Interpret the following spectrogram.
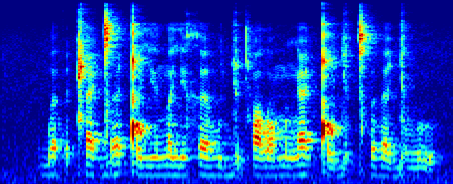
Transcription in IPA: bʌθʊǁæɡ͡ǀɜ ǃʊlʲʊ nɒlʲʌxɜvu ɟɒcʰɒlˠu mʊŋæ ǃʊɟɜ ǀʰʊðɜɟʌ vu

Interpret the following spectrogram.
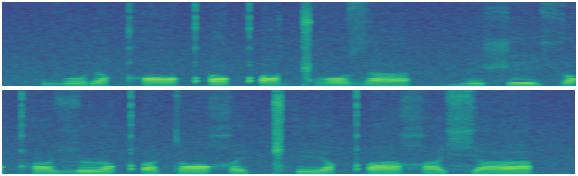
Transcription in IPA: voɾɨqʰɔqʼo qʼɒɡ͡ǁɔza | beʃeço qʰə˞ɮə˞qʼə tɒχe ǁʰe qʼaχa ɕa

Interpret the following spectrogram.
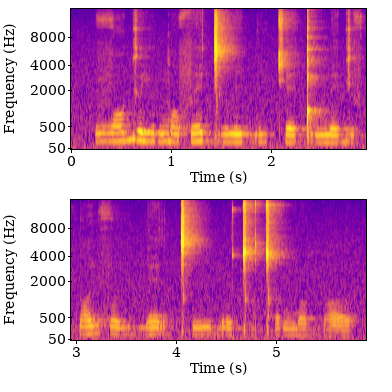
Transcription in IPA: vɔɡʲojʉŋ͡mɔ feɡ͡ǀi liɡ͡buʎ cʰeǃi ŋ͡meɡʲʉf ɡ͡bɔʎfoʎu ɡ͡ber ǀʰi ɓuɡ͡ǀɔǀʰo ŋ͡moɡ͡bɔo̯

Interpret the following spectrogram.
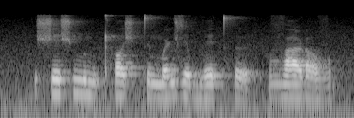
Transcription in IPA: ʃeʃmɪm ʈʰʌʃt̪ɪm əɳ zɪbet̪ʰɘ | vaɽʌv

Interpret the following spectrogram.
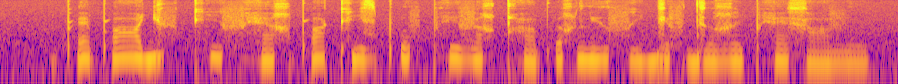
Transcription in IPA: pʼæpʼɑɟyf kʰif hæχpʼɑ kʼizpʼof pʰevæχqʰopʼɯχ lʲɯ fiɡʲɑf dɯʁi pʰæxɑvo

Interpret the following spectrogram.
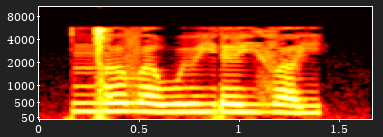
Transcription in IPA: ŋ͡ǀəvɜ wʉj ɾejvɜj

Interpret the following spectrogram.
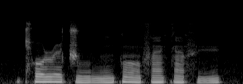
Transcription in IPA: cʰo˥ ɹø˥˩t͡ʃuː˩ŋĩ˩˥ kõː˥˩ fæ̃˥kæ̃˧ fy˩˥

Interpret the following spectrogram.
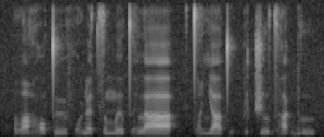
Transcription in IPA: ðˤɛɦɔt̪ʉfɔ̤ ɳɛt͡səmɘt̪ɛ̤ la | tˤɛ̤ʎat̪ṳ bʏt͡ʃɯdʱa ɡ͡bɯ

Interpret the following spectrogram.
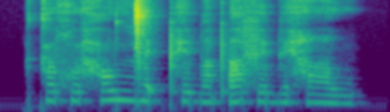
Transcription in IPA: kaχʷahɔw ŋ͡ǀeʔpʰebapʼa febehɑw

